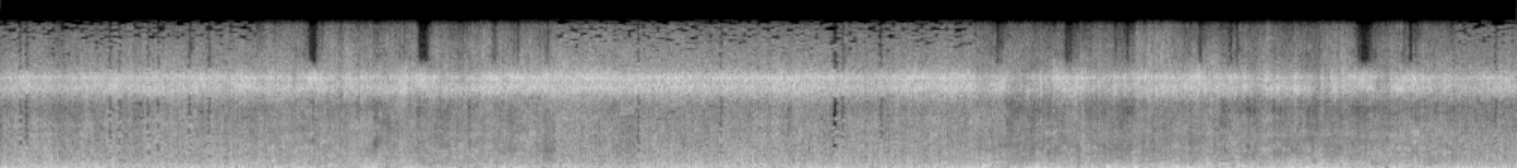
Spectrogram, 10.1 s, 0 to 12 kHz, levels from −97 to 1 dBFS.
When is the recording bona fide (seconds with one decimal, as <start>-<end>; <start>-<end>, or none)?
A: 0.0-1.7; 3.7-6.5; 9.7-10.1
